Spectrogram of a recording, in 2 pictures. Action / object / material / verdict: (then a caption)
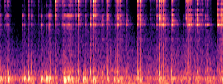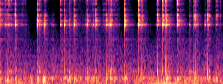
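tap / glass goblet / glass / none. Long acrylic nails tap the lower bowl of a hollow, clear, glitter-decorated glass goblet in a quick, irregular series. Each tap is a short, bright glassy click with a thin high ring that dies almost at once.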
